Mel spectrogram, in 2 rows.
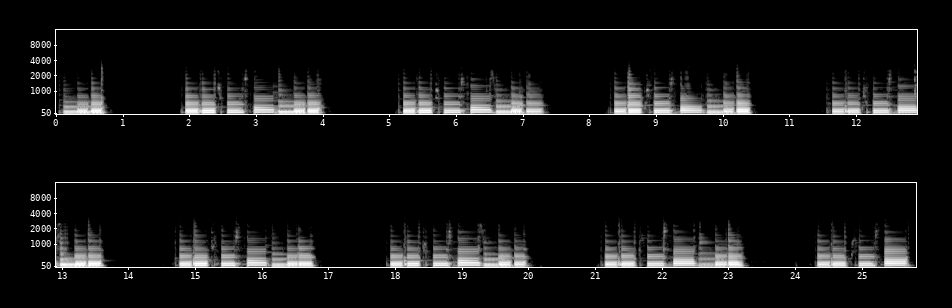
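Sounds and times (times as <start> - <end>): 
bass: 0.0 - 0.9, 1.9 - 4.2, 5.1 - 7.5, 8.3 - 10.6, 11.6 - 13.8, 14.7 - 17.0, 17.8 - 20.2, 21.0 - 23.4, 24.2 - 25.8.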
